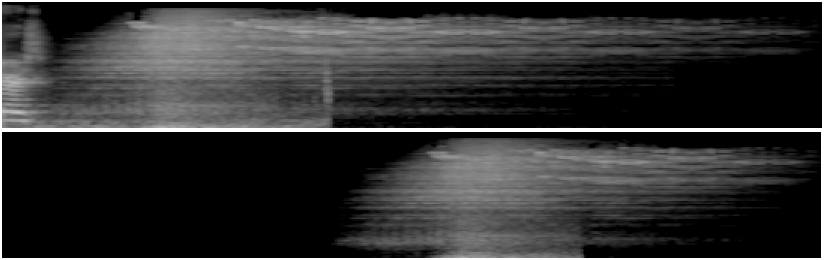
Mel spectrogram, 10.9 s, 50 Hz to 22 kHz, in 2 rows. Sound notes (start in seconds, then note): 0.8 chimes tinkle; 8.5 chimes tinkle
